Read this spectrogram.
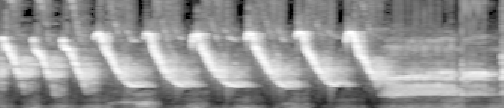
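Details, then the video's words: Captive canary in full varied song, tutoring audio for young birds learning to sing: about nine loud whistled notes sweeping sharply downward, roughly three per second, ending in a held buzzy tone. "Masteran Kenari Gacor Isian Cocok Buat Paud Belajar Bunyi"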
